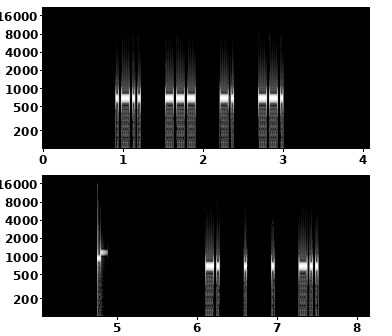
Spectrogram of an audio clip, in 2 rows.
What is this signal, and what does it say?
Morse code, heard as a keyed tone, about 34 wpm, spaced as for 20 wpm, 690 Hz. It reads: LONG NEED
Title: 3x Character Spacing - Top 300 Words - 35wpm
